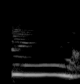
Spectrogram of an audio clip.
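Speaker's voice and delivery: high sung bell ding; ping it out like a bell going off; bright bell ding, idea struck. Retold or imitated. Signals the idea landing.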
